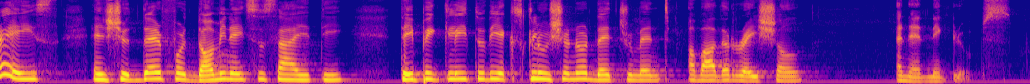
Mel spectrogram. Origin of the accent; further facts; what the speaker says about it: Argentina; I live in the diaspora, and so does Mandla, a member of our congregation. I'm from Argentina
